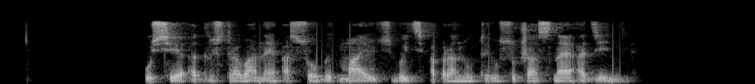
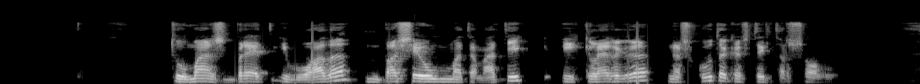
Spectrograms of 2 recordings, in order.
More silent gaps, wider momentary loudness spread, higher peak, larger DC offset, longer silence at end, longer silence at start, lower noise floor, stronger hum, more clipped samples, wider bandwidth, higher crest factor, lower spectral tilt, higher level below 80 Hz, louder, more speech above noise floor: neither; about the same, 10 LU vs 9 LU; about the same, -2 dBFS vs 0 dBFS; neither; first, 1.25 s vs 0.9 s; second, 1.45 s vs 1.7 s; first, -83 dBFS vs -66 dBFS; neither; neither; about the same, 8.4 kHz vs 7.8 kHz; about the same, 20 dB vs 18 dB; about the same, -3.5 dB/octave vs -3 dB/octave; about the same, -54 dBFS vs -56 dBFS; second, -21 LUFS vs -17 LUFS; first, 61 dB vs 49 dB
